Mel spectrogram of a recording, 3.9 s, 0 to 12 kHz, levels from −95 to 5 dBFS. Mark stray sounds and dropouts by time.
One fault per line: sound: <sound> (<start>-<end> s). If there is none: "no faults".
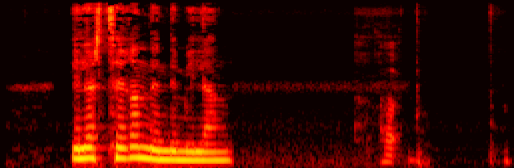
sound: laugh (2.7-3.0 s)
